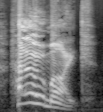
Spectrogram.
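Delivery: exclamation mark shout. Shown as a demonstration. Mocking how friends text him, shouted. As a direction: bark the greeting like it ends in an exclamation mark. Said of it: "That's not "Hello, Mike," it's".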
